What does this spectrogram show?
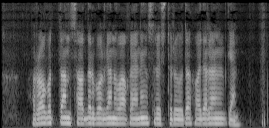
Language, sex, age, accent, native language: Uzbek, male, 18-24, Xorazm, Uzbek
